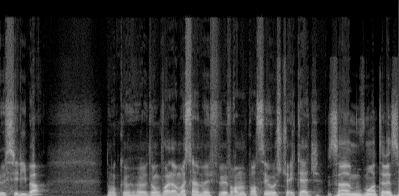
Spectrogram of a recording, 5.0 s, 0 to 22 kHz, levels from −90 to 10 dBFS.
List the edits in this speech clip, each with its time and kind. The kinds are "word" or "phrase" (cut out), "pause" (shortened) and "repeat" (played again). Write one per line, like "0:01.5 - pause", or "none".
none

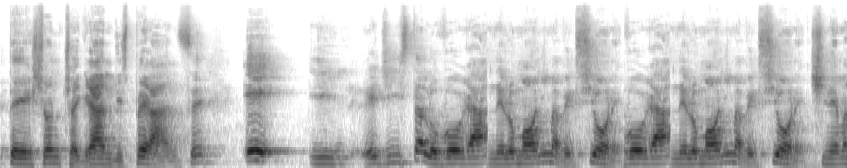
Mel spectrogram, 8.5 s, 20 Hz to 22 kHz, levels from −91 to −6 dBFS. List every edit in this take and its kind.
0:06.2 - repeat

